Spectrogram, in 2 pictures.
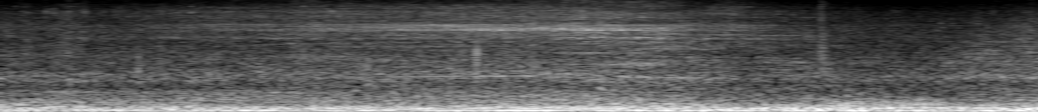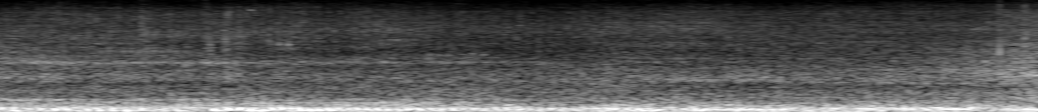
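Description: Street traffic: vehicle engines running close by, getting louder about six seconds in.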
